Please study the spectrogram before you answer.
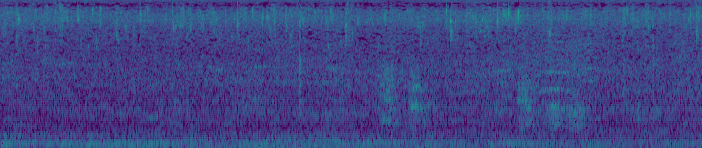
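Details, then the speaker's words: Standard single-tub washing machine after replacing the spring rubber drain valve to fix a leak underneath; a steady, soft gush of water draining without gurgling. It drains fast with no leak and no blockage. "Yan, okay naman po, mabilis naman po yung niya, hindi naman po siya nag-i-stack up. Mabilis naman po yung pagkaubos ng tubig"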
